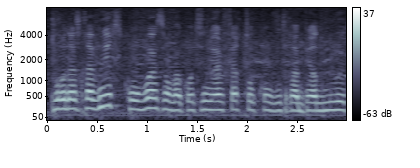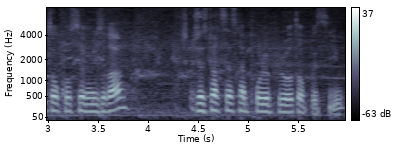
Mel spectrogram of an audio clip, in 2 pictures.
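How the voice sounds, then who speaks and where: A woman's voice: fairly low pitch, fairly even intonation, very fast, over music. A woman, a punk singer answering interview questions bluntly and crudely, with jokes and fillers. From Belgium. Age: 30s.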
